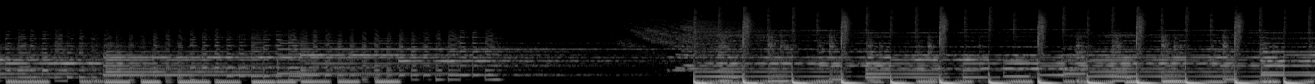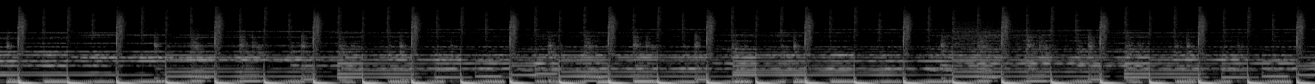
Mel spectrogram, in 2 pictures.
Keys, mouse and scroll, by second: 0.2-1.0 scroll down 1, 1.0-1.6 scroll up 1, 1.6 space, 1.7 scroll up 1, 2.0 alt+click, 2.6 scroll down 1, 2.9 alt+click, 5.0 scroll down 1, 5.3 alt+click, 7.7 1, 8.4 alt+middle click, 10.8 shift+right click, 14.6-15.2 scroll up 1, 16.0 alt+middle click, 16.5 scroll up 1, 17.0 alt+middle click, 17.8 scroll up 1, 18.3 alt+middle click, 22.0 3, 24.0 1, 24.7 scroll up 1, 25.3 alt+middle click, 25.7-26.3 scroll down 1.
